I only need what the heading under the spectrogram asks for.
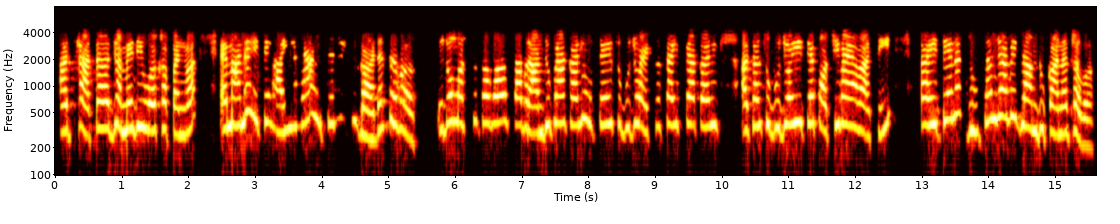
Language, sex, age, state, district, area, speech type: Sindhi, female, 30-45, Maharashtra, Mumbai Suburban, urban, conversation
